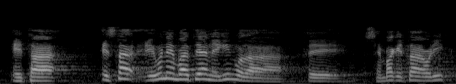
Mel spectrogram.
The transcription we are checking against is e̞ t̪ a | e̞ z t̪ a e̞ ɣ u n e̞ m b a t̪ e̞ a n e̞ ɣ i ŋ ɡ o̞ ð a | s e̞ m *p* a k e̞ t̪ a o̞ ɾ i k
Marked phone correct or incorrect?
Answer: incorrect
